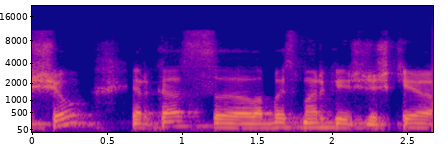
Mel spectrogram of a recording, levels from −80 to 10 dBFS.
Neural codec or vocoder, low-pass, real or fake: none; 10.8 kHz; real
